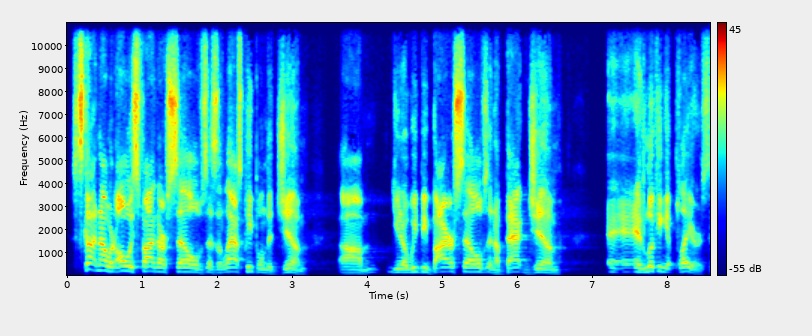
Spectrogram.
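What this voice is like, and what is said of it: Southern American accent. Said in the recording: “this Southern accent”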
